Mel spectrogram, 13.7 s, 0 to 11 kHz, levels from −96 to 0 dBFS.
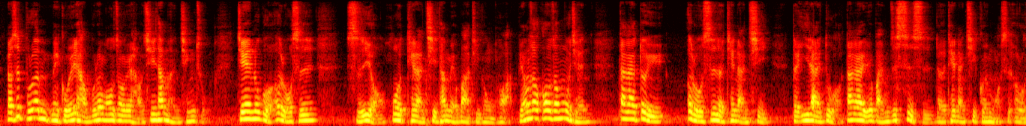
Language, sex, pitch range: Chinese, male, 115-165 Hz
